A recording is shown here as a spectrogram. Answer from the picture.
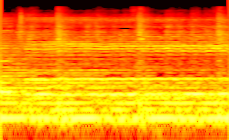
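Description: Live worship band playing a song: women's voices singing into microphones over piano, electric guitars, bass guitar and drums, with cymbal strikes and sustained held notes.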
